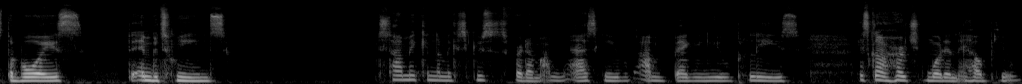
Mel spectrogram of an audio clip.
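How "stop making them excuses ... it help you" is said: soft pleading. Real, not acted.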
